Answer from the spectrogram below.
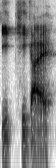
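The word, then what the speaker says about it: ikigai: how to pronounce um uh uh this is e ki guy this is how you pronounce it here yeah but yeah i i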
